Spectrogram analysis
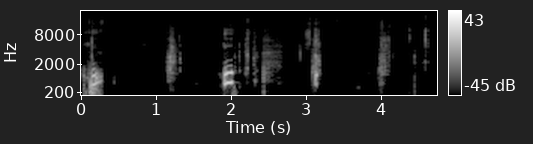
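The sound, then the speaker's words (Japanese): Wet chewing and gulping from a cat eating fresh shark meat: a few short, irregular bursts of crunching and swallowing separated by quiet gaps. “新鮮なサメ。喉の奥に流し込まれてゴクゴク。うちの猫、大喜び。”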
